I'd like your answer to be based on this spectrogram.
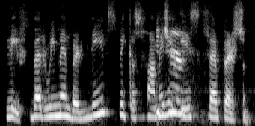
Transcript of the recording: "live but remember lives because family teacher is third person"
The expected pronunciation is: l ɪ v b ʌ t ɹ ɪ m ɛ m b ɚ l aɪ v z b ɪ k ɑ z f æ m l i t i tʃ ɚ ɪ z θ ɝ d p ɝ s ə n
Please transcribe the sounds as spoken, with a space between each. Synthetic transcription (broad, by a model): l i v b ʌ t ɹ ɪ m ɛ m b ɚ l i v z b ɪ k ɑ z f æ m i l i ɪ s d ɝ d p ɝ s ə n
